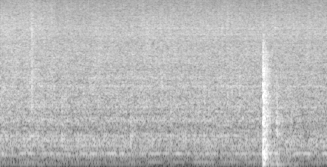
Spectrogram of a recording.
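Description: Olive oil sizzles steadily in a hot pan as chicken fries, a constant frying hiss with a couple of brief clinks or stirs, no talk.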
